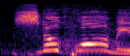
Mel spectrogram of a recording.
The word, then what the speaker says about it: Snoqualmie: How do you say it? Snoqualmie. That didn't sound that hard. Oh, I read it. It looked hard, but it was kind of easy once you said it.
